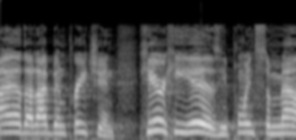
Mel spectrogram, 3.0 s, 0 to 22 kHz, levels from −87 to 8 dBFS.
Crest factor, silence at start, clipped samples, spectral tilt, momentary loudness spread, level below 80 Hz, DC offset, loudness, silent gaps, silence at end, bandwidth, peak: 16 dB; 0 s; under 0.1%; -4.5 dB/octave; 11 LU; -48 dBFS; under 0.1%; -15 LUFS; none; 0 s; 10.5 kHz; 0 dBFS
